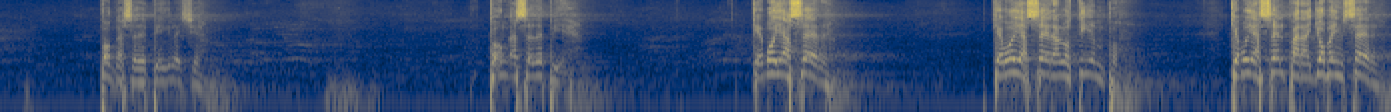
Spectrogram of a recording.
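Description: A man preaches loudly and forcefully into a microphone, heard through loudspeakers in an echoing hall, in short bursts with pauses.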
